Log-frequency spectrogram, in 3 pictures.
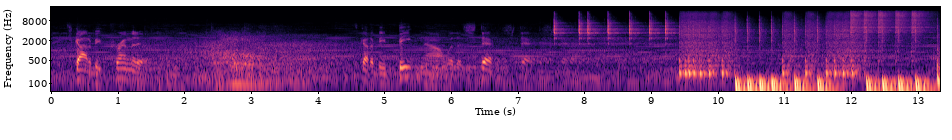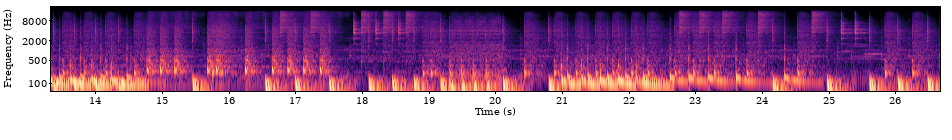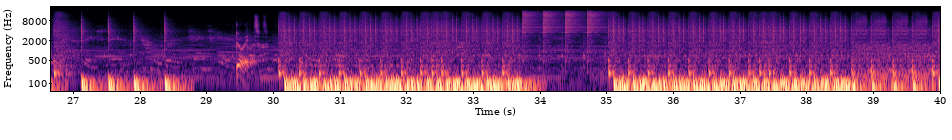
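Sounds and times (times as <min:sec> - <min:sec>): sampled drum beat: 0:09.2 - 0:28.6, 0:30.1 - 0:40.0
heavy kick drum: 0:30.1 - 0:34.0, 0:35.1 - 0:40.0.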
